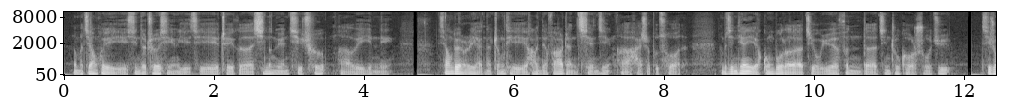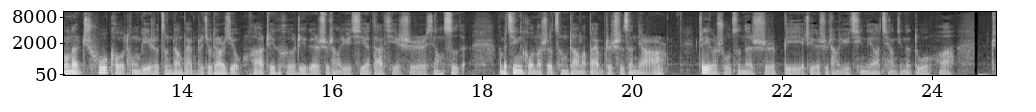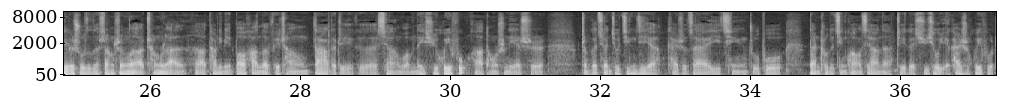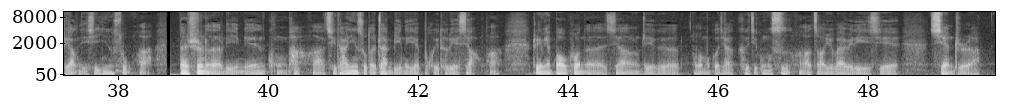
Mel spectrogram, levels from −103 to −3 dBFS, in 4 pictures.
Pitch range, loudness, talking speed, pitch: 65-90 Hz, -26 LUFS, 305 characters per minute, 75 Hz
